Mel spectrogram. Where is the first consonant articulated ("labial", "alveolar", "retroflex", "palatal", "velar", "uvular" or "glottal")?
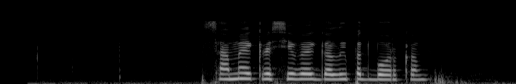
alveolar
